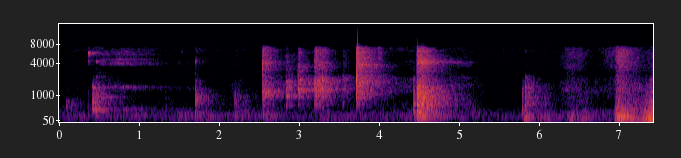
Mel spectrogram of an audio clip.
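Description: Light taps and knocks of a phone and other small objects being handled on a desk, several sharp ones in quick succession about halfway through.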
